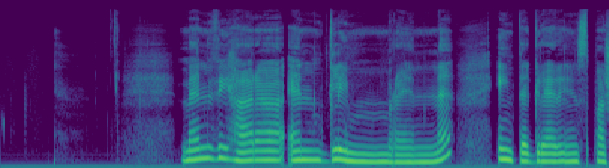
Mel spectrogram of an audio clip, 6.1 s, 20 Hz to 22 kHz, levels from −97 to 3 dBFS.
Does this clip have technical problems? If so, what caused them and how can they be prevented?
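Yes. A ground loop or nearby transformer is coupling the 50 Hz power line into the signal path, producing mains hum: a steady low tone, roughly 30 dB below the speech, running under the whole clip. Prevent it with a single grounding point, balanced cables and distance from transformers.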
